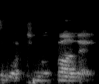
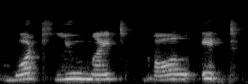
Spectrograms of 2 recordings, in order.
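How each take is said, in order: First: The words are said fast and run together. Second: The words are said slowly and separately.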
